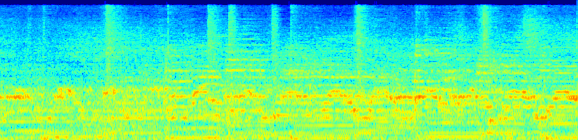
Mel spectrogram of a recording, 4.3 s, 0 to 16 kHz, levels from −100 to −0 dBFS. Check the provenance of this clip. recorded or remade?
remade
